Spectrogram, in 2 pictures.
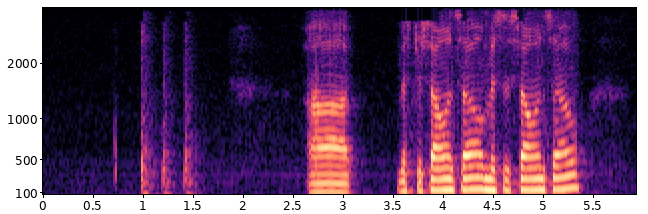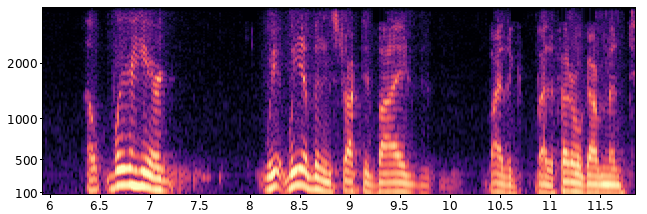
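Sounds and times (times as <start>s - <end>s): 
firm knocks on a door: 1.0s - 1.6s
speech: 2.6s - 5.5s, 6.4s - 7.4s, 8.1s - 11.8s.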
